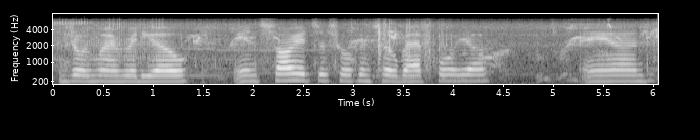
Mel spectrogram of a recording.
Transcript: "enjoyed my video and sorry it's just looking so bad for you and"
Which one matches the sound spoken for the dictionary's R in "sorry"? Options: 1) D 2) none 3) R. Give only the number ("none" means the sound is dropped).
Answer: 3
